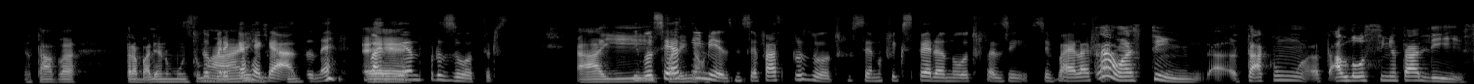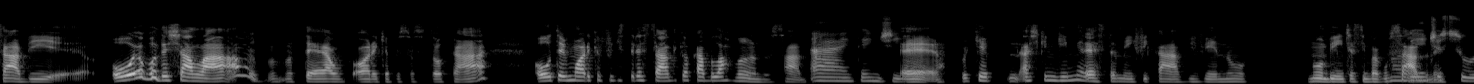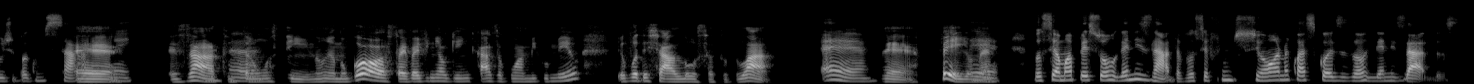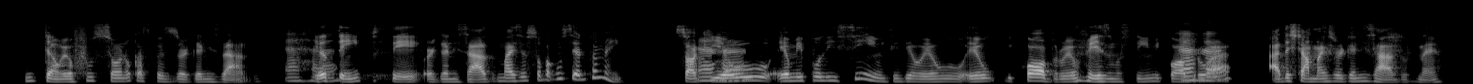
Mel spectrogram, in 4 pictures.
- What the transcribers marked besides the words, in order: other background noise; laughing while speaking: "fazendo para"; laughing while speaking: "eu mesmo"
- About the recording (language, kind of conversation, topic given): Portuguese, podcast, Como falar sobre tarefas domésticas sem brigar?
